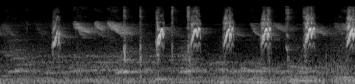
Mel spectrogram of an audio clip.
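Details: Red-whiskered bulbul of a mutant colour form, learning to eat cricket bellies, gives short, high, sharp chirps repeated roughly every 0.4 seconds, with a few softer slurred notes early on over low background rumble.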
